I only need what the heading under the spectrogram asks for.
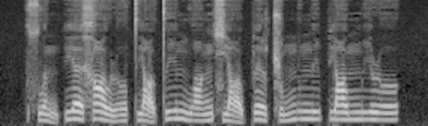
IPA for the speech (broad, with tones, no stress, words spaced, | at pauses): swə̰˨˩npjɛ˥˧xɑ˥˩ʊ̯ɻɤ˧˥ t̪jɑ̰˨˩ʊ̯t̪i˥n̪wɑ˧˥ŋ ɕjɑ̰˨˩ʊ̯pe˥˩ɪ̯ʈ͡ʂu˧˥ mu˥n̪i˥pjɑ˥ʊ̯mi˥ ɻɤ˥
